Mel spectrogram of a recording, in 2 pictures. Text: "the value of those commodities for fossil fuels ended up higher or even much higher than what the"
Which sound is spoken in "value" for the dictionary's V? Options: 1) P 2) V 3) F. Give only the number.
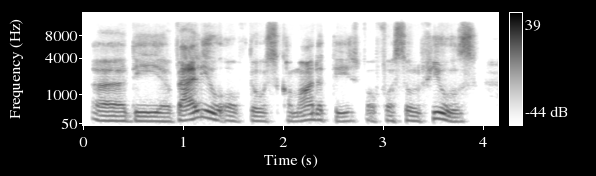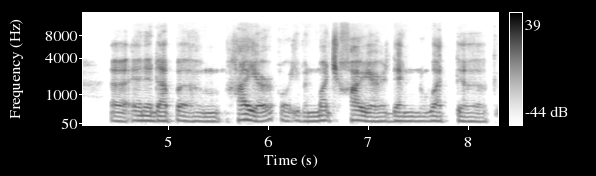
2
